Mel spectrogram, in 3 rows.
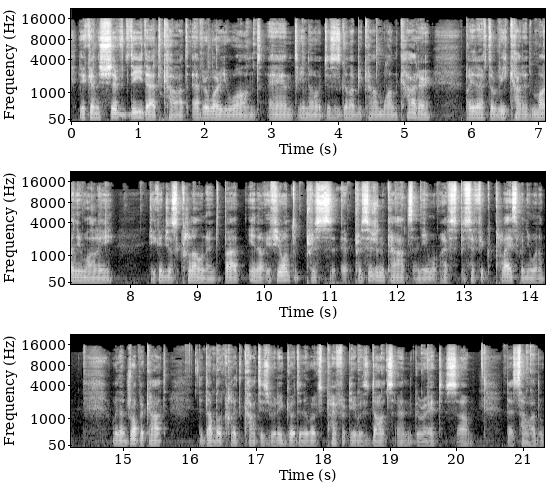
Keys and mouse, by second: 0.3-2.0 typing, 1.8 shift+click, 2.6 click, 3.3 Tab, 3.8 middle click, 4.5 KP_5, 5.1-5.9 middle drag, 6.8 Tab, 7.2 middle click, 7.5 Tab, 8.1 middle drag, 8.8-10.2 middle drag, 10.5-10.9 middle drag, 11.5-11.9 middle drag, 12.1 shift+middle click, 12.5 middle drag, 15.9 middle drag, 16.3 ctrl+click, 18.3 click, 18.8 click, 19.3 click, 20.7 middle drag, 21.0-21.3 drag.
